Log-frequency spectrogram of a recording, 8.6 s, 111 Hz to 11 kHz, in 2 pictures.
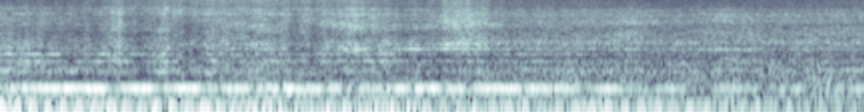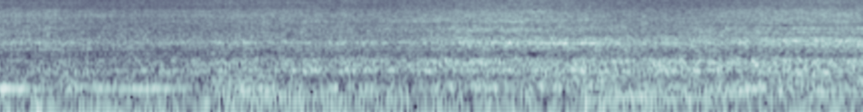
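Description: Class 70 diesel-electric freight locomotive passing close with its engine's steady drone, fading after about five seconds. The train of container flat wagons then rolls by with steady wheel and rail noise.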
